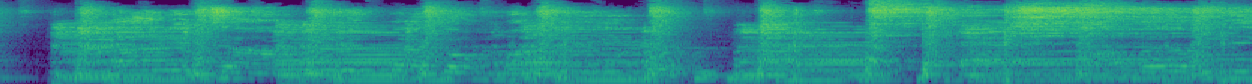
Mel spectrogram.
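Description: Live band of electric guitar, bass guitar and drum kit playing a rock-reggae song, with a momentary break right at the start before the band comes straight back in.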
